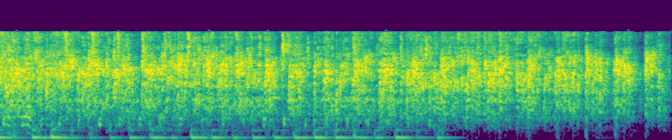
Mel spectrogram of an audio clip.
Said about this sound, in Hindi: बजाओ तालियां बजाओ, अपने जन्म के लिए बजाओ।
